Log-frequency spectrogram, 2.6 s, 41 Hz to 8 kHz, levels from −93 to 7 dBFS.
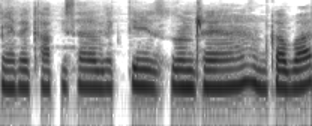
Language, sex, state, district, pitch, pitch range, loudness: Hindi, female, Bihar, Araria, 215 Hz, 210-220 Hz, -15 LUFS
